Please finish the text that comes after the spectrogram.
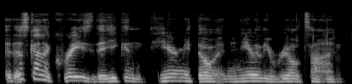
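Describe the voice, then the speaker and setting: A man's voice: mid-range voice, fairly quick, vocal fry, no echo. A man from Ukraine hosting a casual, rambling livestream from his car on his phone, talking loose and slangy straight to his viewers. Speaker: livestream host.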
